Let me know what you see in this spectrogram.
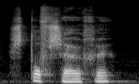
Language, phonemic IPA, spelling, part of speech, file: Dutch, /ˈstɔf.ˌsœy̯ɣə/, stofzuige, verb, Nl-stofzuige.ogg
- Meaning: singular present subjunctive of stofzuigen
